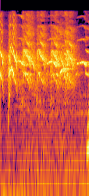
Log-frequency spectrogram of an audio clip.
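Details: Indian ringneck parrot, green, talking: continuous raspy, warbling high chatter with wavering, speech-like inflections, run together without pause.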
